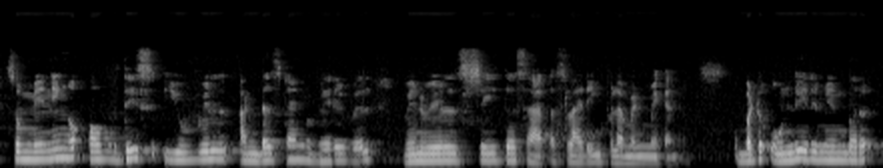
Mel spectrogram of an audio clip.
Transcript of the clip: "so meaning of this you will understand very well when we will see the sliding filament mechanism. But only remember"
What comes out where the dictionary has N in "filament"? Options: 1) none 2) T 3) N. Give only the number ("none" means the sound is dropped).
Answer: 3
